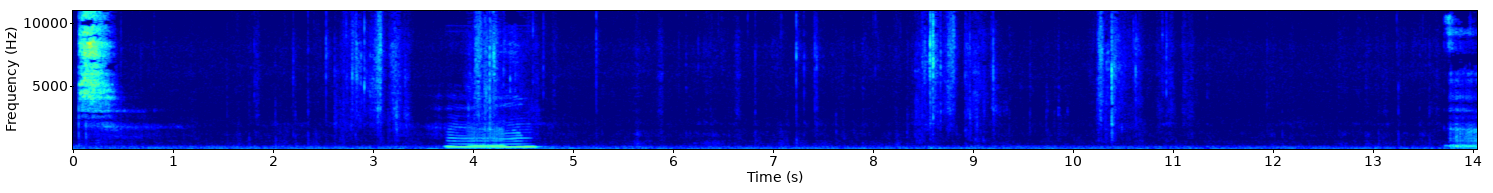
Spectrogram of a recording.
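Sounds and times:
pages flipping: 2.6 - 4.4, 8.3 - 11.2
pen scratching on paper: 5.4 - 8.8, 12.0 - 13.7.

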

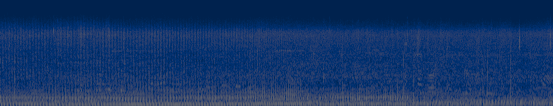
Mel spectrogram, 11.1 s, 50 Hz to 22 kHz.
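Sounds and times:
small engine idling: 0.0 - 11.0.

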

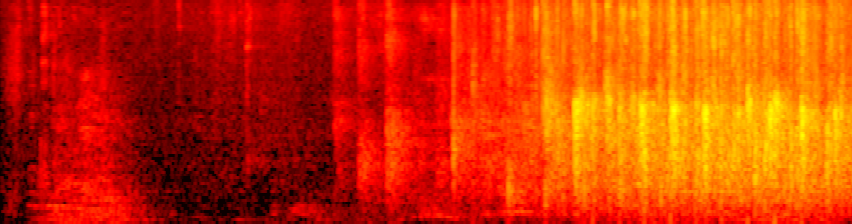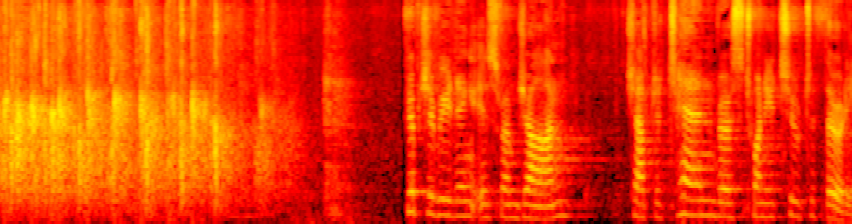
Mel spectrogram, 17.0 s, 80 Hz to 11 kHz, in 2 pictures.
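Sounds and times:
congregation applauding: 3.3 - 11.8.

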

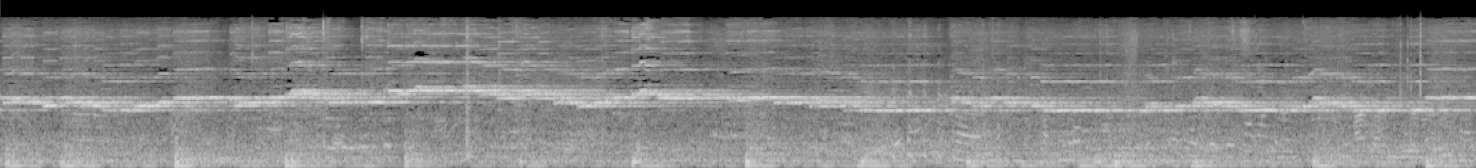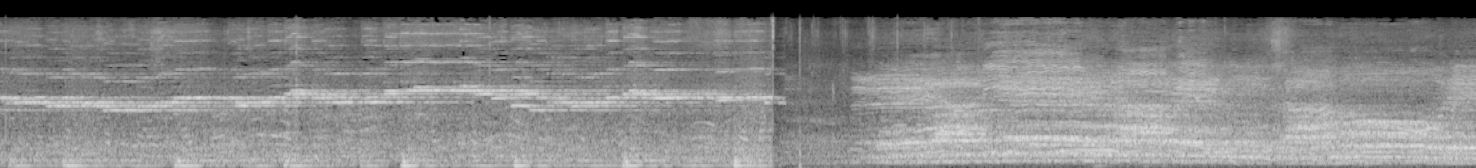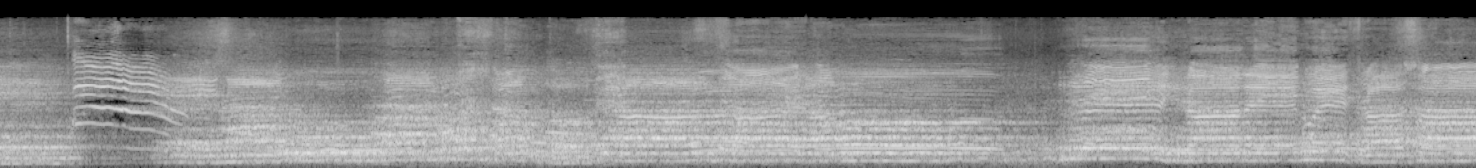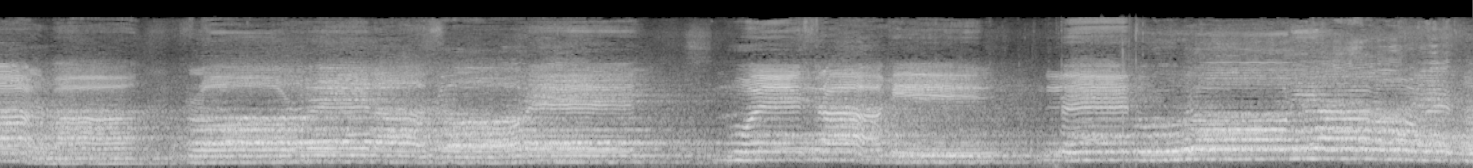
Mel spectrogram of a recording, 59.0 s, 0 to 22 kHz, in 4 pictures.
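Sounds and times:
high falling cry: 30.2 - 31.3.

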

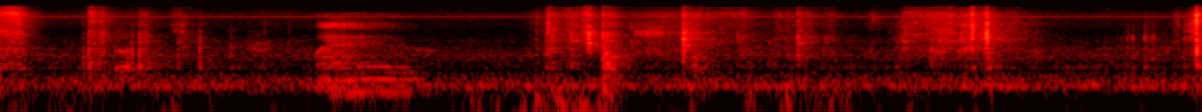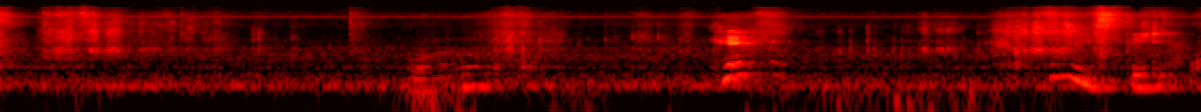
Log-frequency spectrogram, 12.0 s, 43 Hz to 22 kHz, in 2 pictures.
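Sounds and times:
photo book pages rustling: 2.7 - 7.4.

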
